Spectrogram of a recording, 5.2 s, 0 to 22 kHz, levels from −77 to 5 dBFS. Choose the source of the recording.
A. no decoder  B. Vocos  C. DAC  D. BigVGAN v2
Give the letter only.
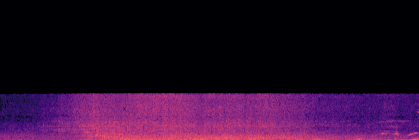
D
